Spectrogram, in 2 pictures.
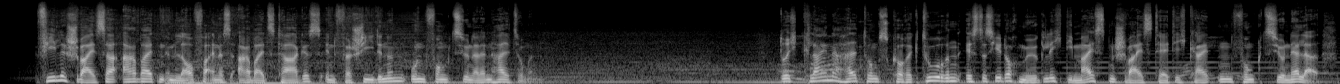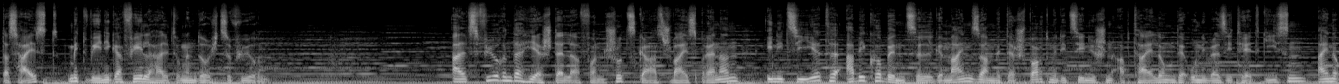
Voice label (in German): info schweissertraining deutsch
